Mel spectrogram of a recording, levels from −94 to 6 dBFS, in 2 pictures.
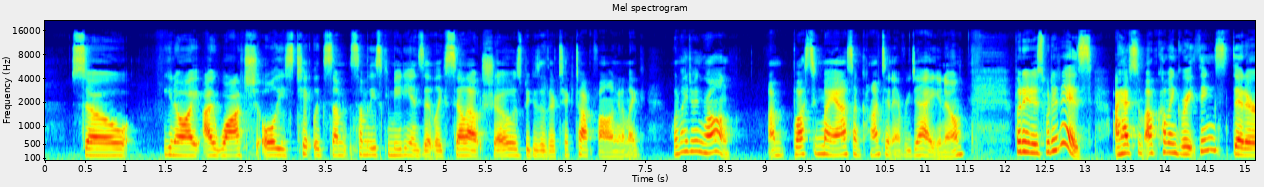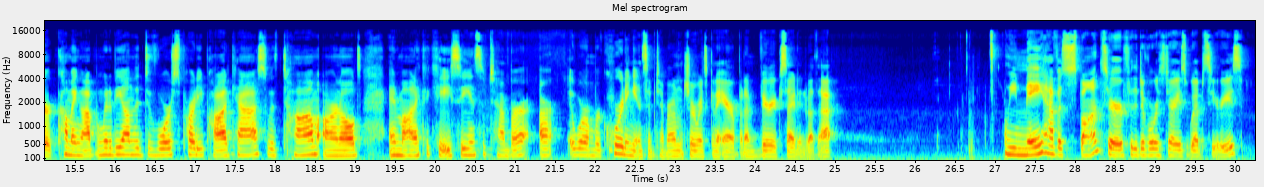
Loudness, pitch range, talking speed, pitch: -18 LUFS, 165-200 Hz, 215 wpm, 180 Hz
